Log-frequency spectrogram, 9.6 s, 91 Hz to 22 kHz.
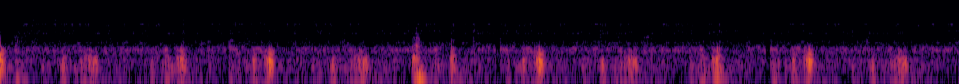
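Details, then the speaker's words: Teaching recording at the left base: regular heart sounds near 65 a minute with a steady murmur running between beats. Typical continuous murmur of patent ductus arteriosus. "Now, listen to the typical murmur of patent ductus arteriosus, recorded at base left."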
